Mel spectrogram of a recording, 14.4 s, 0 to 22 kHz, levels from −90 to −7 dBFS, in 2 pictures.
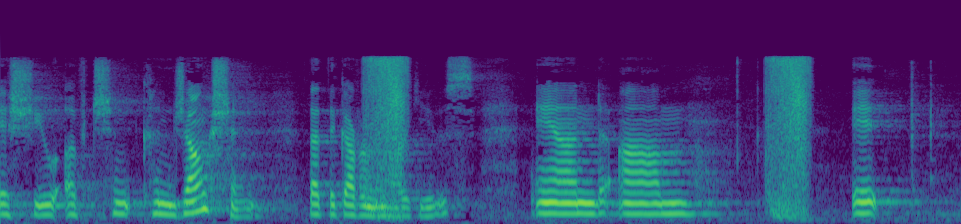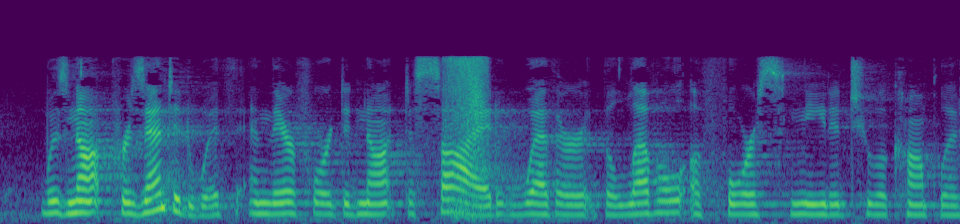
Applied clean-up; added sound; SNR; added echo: none; Domestic sounds, home sounds; 11 dB; none.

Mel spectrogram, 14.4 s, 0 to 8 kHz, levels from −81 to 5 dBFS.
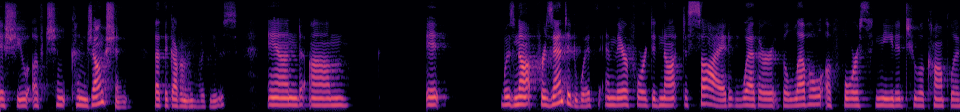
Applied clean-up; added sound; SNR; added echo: neural mask model DeepFilterNet 3.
